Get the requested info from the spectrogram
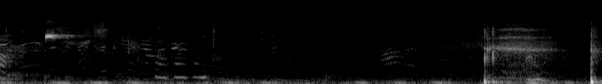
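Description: Faint, distant voices of players and onlookers around an outdoor sand volleyball court, with a few short chirps. A single sharp slap comes near the end, followed by a brief hiss.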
